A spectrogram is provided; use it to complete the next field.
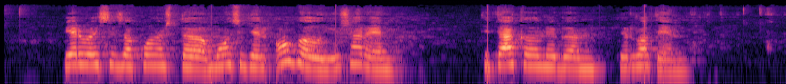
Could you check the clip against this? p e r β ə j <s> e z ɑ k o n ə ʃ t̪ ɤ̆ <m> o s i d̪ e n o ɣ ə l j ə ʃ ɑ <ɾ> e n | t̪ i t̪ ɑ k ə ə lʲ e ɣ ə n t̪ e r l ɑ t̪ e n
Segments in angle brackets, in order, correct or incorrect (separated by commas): correct, correct, correct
